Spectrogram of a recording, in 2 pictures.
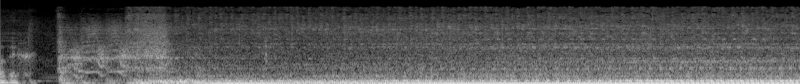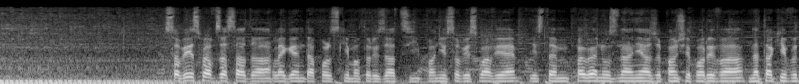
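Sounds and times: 
dozens of Fiat 126p car engines idling: 0:00.6 - 0:11.8
speech: 0:09.7 - 0:15.9.

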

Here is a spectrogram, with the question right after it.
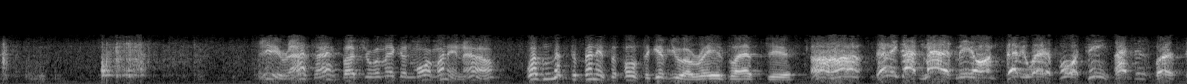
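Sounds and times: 
silverware being put away: 0:01.0 - 0:01.6
speech: 0:02.9 - 0:11.8.

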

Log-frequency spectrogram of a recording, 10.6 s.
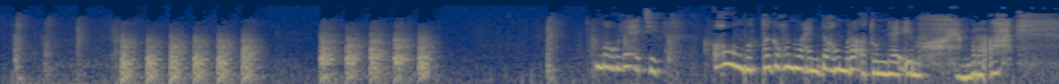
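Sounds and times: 
low steady hum: 0:00.0 - 0:10.5
hard knocking on a door: 0:00.1 - 0:04.5
speech: 0:06.2 - 0:10.3.

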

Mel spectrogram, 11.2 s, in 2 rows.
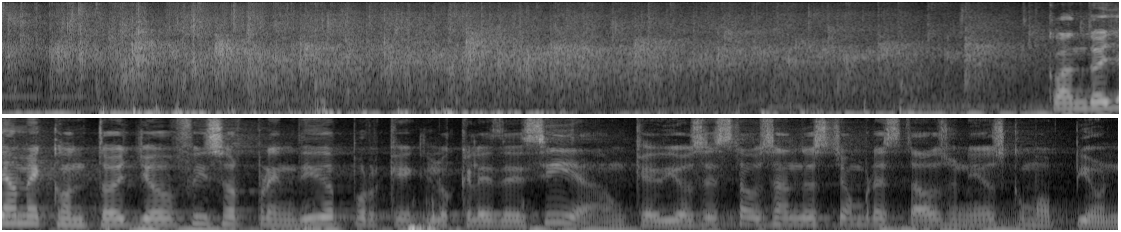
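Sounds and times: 
crowd at a religious seminar applauding: 0:00.0 - 0:06.0
speech: 0:05.2 - 0:11.1.

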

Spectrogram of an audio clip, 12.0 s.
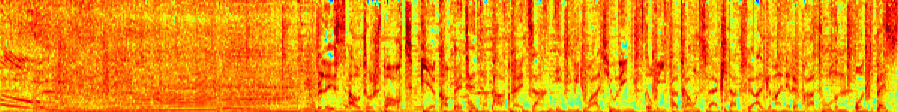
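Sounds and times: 
race car number 12 engine accelerating out of the pit lane: 0:00.0 - 0:06.0
speech: 0:04.6 - 0:11.9.

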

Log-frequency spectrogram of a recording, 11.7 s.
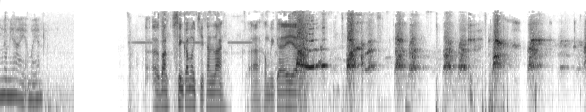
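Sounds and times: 
speech: 0:00.0 - 0:01.0, 0:03.0 - 0:06.2
dog barking: 0:05.8 - 0:11.7.

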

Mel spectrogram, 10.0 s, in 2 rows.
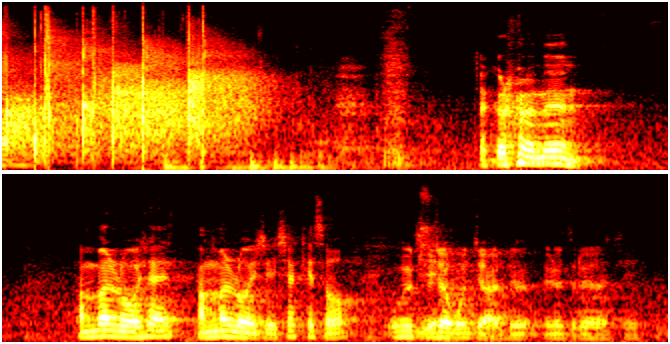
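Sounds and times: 
people clapping hands: 0:00.0 - 0:02.5
speech: 0:03.6 - 0:04.5, 0:05.6 - 0:09.9.

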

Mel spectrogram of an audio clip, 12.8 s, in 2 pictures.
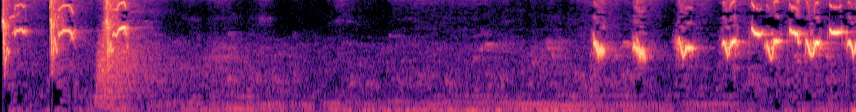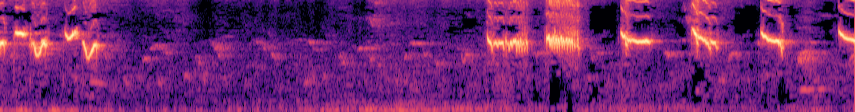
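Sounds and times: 
Greater Green Leafbird singing varied phrases: 0:00.0 - 0:01.1, 0:03.5 - 0:12.8.

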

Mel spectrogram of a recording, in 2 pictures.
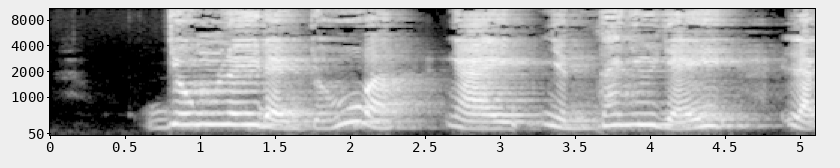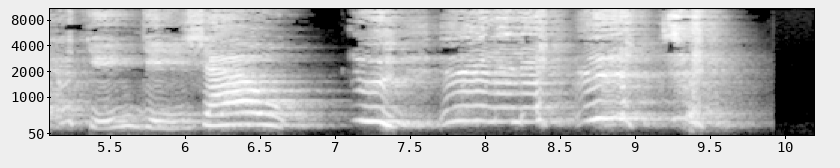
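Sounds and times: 
speech: 0:00.6 - 0:07.5, 0:08.2 - 0:09.6
person coughing: 0:08.4 - 0:09.8.

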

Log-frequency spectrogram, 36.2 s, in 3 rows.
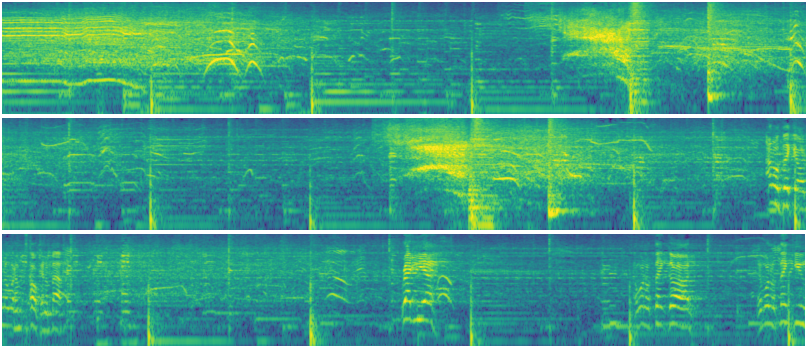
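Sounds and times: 
steady rhythmic band backing with sharp percussive hits: 0:00.0 - 0:35.0
person screaming: 0:08.0 - 0:11.1, 0:17.6 - 0:20.5
speech: 0:24.6 - 0:25.7, 0:34.1 - 0:34.7, 0:35.4 - 0:36.1.

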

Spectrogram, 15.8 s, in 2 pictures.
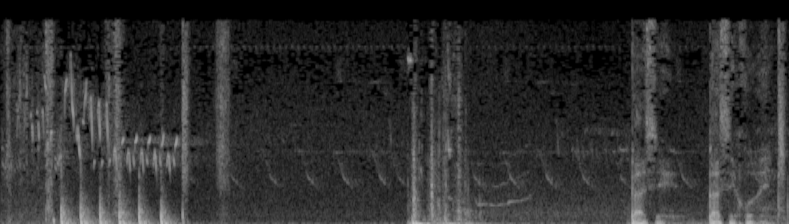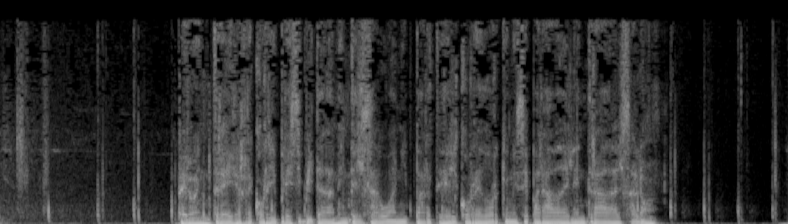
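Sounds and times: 
knocking on a wooden door: 0:00.5 - 0:01.9
speech: 0:06.5 - 0:08.0, 0:09.7 - 0:14.5.

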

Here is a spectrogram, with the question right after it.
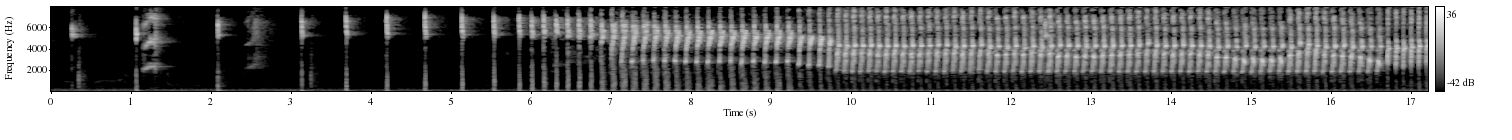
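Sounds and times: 
lovebird shrill chirping: 0:01.0 - 0:01.6, 0:02.2 - 0:17.1.

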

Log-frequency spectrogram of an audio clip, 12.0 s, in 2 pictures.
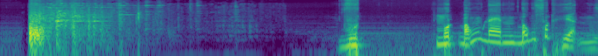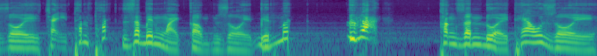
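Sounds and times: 
porcelain flower pot shattering: 0:00.3 - 0:02.9
speech: 0:03.4 - 0:03.7, 0:04.4 - 0:09.0, 0:10.4 - 0:11.9.

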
